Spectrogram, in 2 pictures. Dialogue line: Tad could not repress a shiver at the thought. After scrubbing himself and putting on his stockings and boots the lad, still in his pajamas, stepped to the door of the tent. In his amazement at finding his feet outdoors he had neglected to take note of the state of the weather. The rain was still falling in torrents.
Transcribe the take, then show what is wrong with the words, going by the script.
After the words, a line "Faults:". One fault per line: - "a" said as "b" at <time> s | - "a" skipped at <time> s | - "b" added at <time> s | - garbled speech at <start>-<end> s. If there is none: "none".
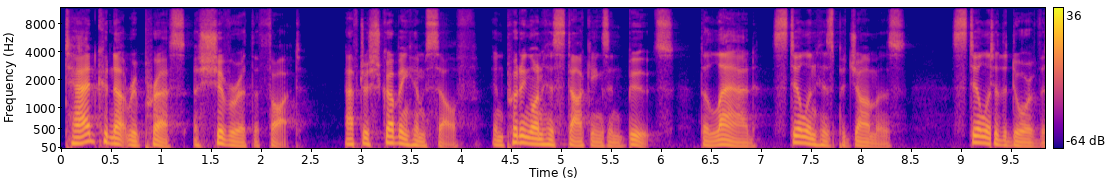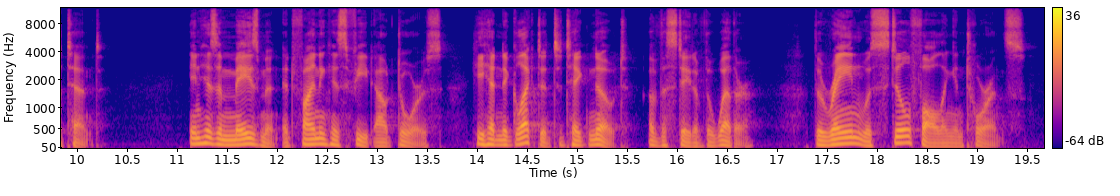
Tad could not repress a shiver at the thought. After scrubbing himself and putting on his stockings and boots the lad, still in his pajamas, still to the door of the tent. In his amazement at finding his feet outdoors he had neglected to take note of the state of the weather. The rain was still falling in torrents.
Faults:
- "stepped" said as "still" at 8.9 s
